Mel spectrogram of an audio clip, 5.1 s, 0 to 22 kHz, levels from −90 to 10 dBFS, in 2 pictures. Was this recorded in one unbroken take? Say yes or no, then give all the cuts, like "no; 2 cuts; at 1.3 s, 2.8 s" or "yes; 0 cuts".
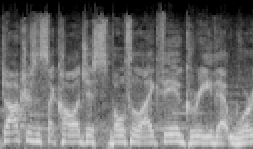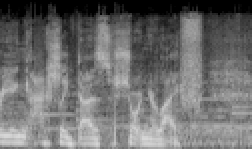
yes; 0 cuts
